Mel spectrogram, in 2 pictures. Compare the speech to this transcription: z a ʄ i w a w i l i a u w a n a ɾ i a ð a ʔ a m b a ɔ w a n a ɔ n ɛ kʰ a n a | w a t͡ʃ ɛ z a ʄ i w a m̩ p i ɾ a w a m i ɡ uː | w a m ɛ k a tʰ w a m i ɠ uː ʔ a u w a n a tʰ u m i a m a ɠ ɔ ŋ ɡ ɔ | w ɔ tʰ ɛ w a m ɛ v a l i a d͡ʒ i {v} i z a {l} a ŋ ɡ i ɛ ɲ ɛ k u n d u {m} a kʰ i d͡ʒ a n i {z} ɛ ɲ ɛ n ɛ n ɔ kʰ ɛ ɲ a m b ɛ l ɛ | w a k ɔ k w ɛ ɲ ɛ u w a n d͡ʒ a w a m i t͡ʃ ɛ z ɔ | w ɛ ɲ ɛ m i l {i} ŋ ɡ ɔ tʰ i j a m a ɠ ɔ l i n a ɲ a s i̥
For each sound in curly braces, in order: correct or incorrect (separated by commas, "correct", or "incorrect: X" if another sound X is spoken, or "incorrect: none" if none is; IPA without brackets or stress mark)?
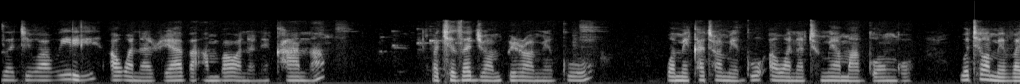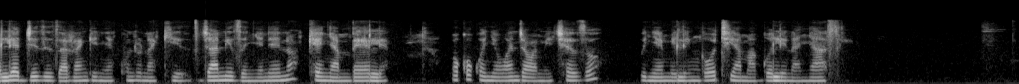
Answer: incorrect: z, incorrect: ɾ, incorrect: n, correct, correct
